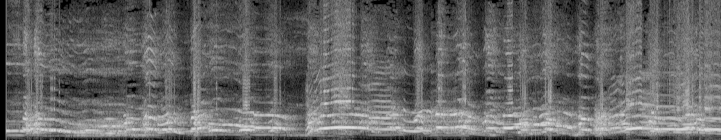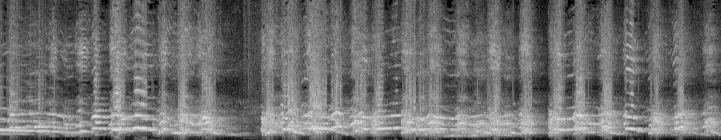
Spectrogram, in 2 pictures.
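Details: Three dogs in a house howl together after one starts and the others join in, their long wavering notes overlapping in a loud chorus.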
